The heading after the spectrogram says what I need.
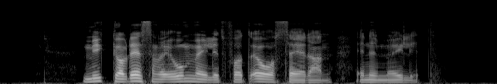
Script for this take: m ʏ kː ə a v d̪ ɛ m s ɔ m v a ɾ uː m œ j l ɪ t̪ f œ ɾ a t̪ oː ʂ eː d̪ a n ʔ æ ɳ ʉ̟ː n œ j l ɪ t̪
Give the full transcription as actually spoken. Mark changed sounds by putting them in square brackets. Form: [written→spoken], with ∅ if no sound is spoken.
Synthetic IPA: m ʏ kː ə a v d̪ ɛ [m→∅] s ɔ m v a ɾ uː m œ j l ɪ t̪ f œ ɾ [a→ɛ] t̪ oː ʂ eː d̪ a n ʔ æ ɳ ʉ̟ː [n→m] œ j l ɪ t̪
